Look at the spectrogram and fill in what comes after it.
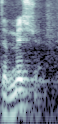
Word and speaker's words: Domitian: Okay, I even Googled this and, and, like played it several times to make sure. I'm like, that sounds like Domitian. Um, but anyway, anyway, that's how you pronounce his name.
